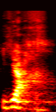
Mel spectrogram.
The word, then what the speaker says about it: Yach: Yach. No, it's a CH. Yach. Yach. Yach. Yach liegt im Schwarzwald in Südwestdeutschland. Ja, Yach liegt im Schwarzwald in Südwestdeutschland. Right. So in England, wouldn't say Yach, we'd say Yach lies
